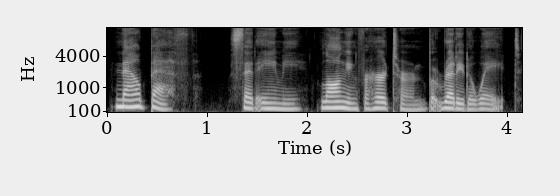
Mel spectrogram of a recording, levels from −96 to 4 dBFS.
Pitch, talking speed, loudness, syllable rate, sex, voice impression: 175 Hz, 175 wpm, -20 LUFS, 4.3 syllables/s, female, feminine, adult-like, tensed, powerful, clear, intellectual, friendly, elegant, lively, slightly strict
